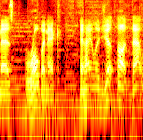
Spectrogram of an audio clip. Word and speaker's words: Robotnik: a lot growing up, and I remember her mispronouncing Robotnik's name as Robotnik, and I legit thought that was how Eggman's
